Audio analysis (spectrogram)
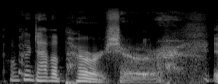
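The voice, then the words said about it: Uncertain put-on Northern Irish accent. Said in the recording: “Is that how you're going to talk the entire time? ... I don't even know if this is an Irish accent. ... Or a Northern Irish accent.”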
